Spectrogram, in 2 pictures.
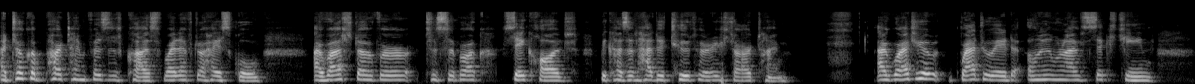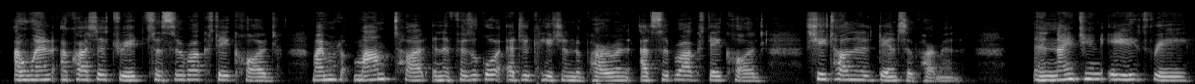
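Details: Adult woman with lifelong aphasia after a severe stroke in 2012, with difficulty putting words together; aphasia.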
